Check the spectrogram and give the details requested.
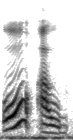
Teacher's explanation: गले और ओठ से बोले जाने वाले कंठोष्ठ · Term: कंठोष्ठ वर्ण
